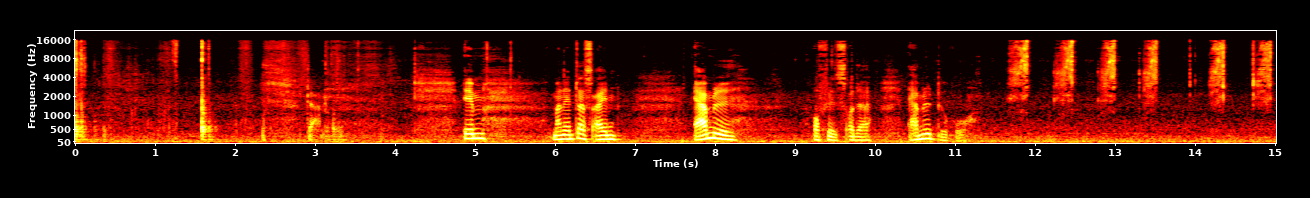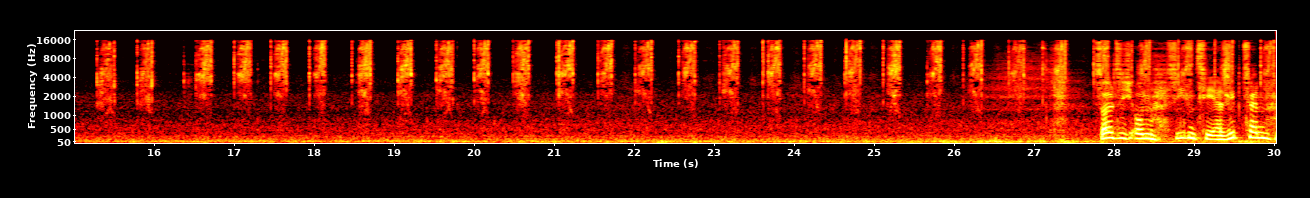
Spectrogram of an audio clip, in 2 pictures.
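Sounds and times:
knife blade scraping sharpening rod: 0:11.6 - 0:30.0.

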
